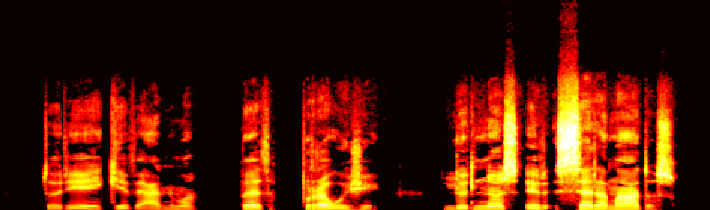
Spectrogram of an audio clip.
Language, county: Lithuanian, Kaunas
